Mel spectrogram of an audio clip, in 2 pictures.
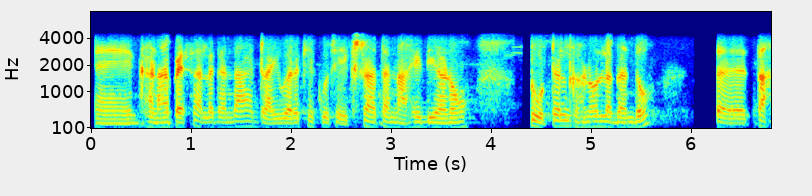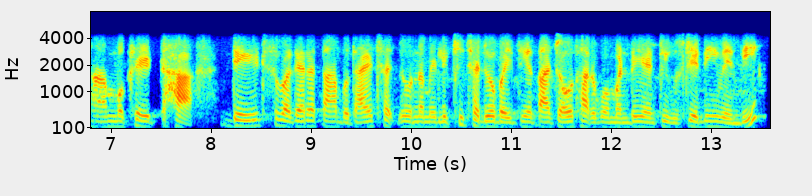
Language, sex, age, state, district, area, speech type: Sindhi, female, 60+, Delhi, South Delhi, urban, conversation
